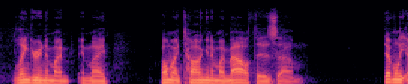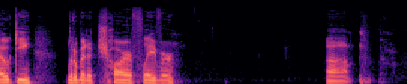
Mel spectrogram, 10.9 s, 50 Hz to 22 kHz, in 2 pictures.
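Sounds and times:
speech: 0.2 - 4.1, 5.1 - 7.8, 9.8 - 10.4
person coughing harshly: 10.1 - 10.8.

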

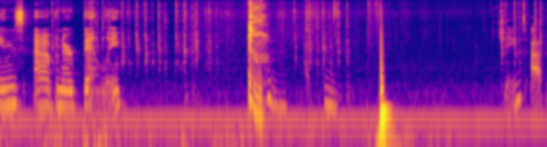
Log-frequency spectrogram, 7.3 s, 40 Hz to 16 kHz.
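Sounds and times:
speech: 0.0 - 1.8, 3.4 - 4.7, 6.7 - 7.2
computer keyboard typing: 1.6 - 2.9, 6.7 - 7.2.

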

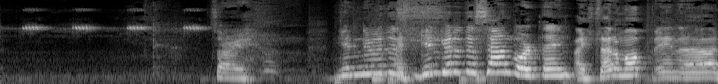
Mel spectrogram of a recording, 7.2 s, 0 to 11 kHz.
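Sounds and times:
crickets chirping: 0.0 - 2.2
speech: 2.2 - 2.7, 3.4 - 7.1.

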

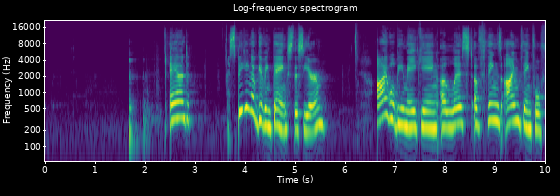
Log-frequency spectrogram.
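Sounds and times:
glasses clinking in a toast: 0.1 - 1.0, 1.6 - 2.3
speech: 2.5 - 3.0, 3.7 - 5.7, 6.6 - 9.9.

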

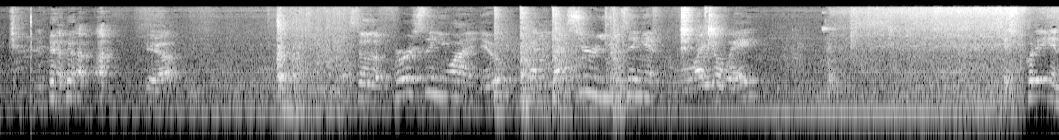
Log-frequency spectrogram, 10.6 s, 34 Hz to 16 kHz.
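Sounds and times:
laughter: 0.2 - 1.2
speech: 0.5 - 2.2, 2.8 - 8.8, 10.3 - 10.5
cold tap water running for rinsing food: 8.3 - 10.3.

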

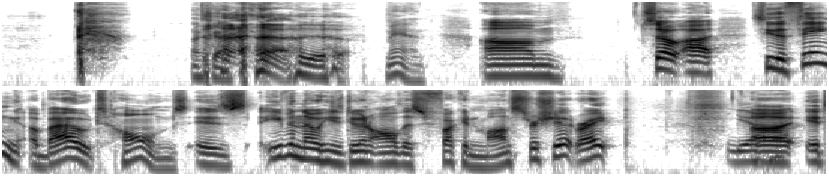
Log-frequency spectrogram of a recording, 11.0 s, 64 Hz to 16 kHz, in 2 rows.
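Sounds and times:
cough: 0.5 - 2.4
speech: 1.3 - 10.9.

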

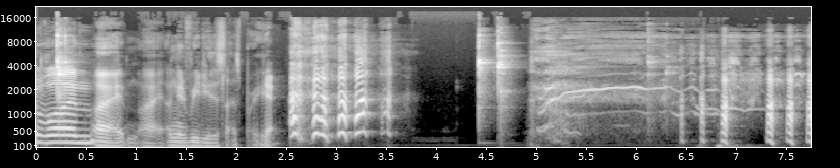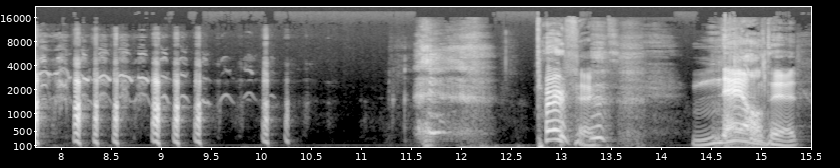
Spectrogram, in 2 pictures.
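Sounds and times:
speech: 0.0 - 3.3, 6.8 - 9.1, 13.1 - 13.5, 14.3 - 15.4
laughter: 2.6 - 3.7, 5.0 - 10.4
glasses clinking in a toast: 4.4 - 5.1, 5.9 - 6.7.

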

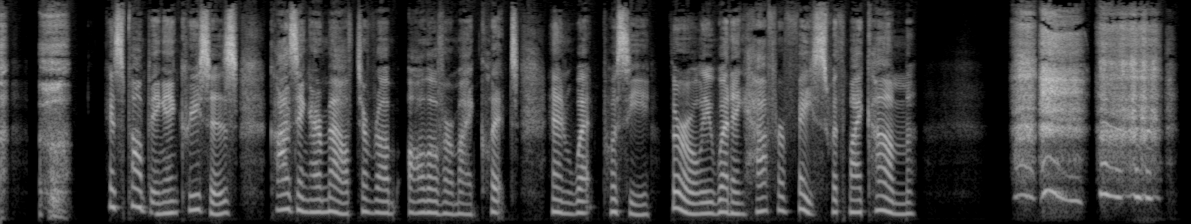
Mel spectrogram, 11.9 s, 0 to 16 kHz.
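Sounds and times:
speech: 0.4 - 9.2, 10.1 - 11.8
woman gasping: 10.1 - 11.8.

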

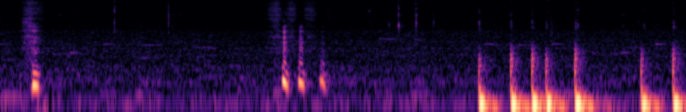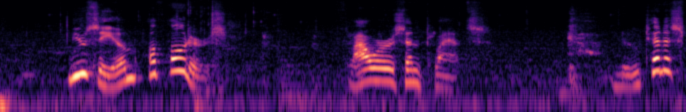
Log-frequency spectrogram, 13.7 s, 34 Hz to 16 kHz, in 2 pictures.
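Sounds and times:
speech: 0.3 - 0.5, 2.8 - 3.4, 7.6 - 9.2, 10.4 - 11.8, 12.5 - 13.7
knocking on a door: 4.8 - 7.0.

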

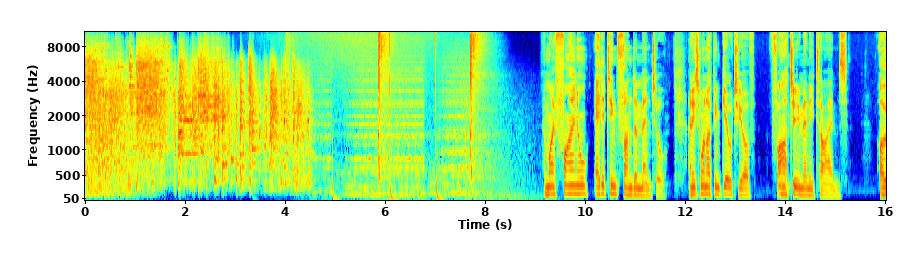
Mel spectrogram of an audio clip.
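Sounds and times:
loud chaotic crash of shattering and breaking debris: 0.0 - 4.8
sharp sweeping impacts: 4.0 - 9.2
speech: 9.2 - 15.3, 15.9 - 16.0.

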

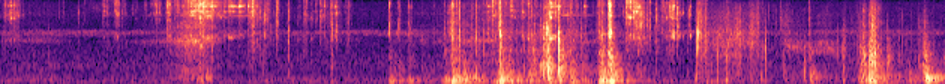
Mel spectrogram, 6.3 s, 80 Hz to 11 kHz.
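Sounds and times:
car keys jangling outdoors on a cool night in southern New Hampshire: 0.0 - 4.7.

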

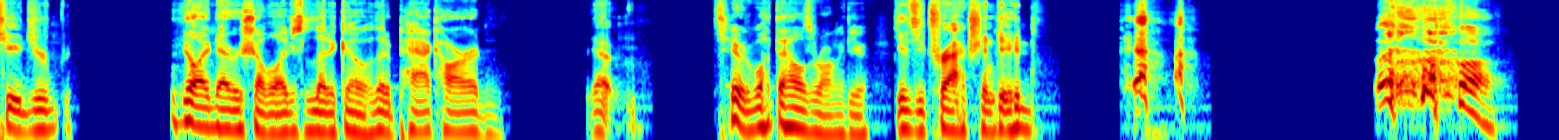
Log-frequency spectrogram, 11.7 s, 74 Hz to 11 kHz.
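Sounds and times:
speech: 0.0 - 0.6, 1.3 - 3.8, 4.4 - 8.8, 10.4 - 11.3
harsh raspy throat-clearing coughs: 10.4 - 11.3.

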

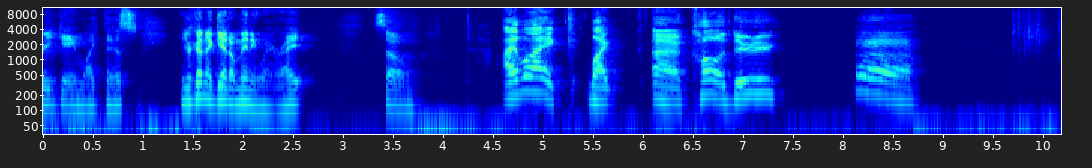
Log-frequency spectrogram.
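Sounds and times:
speech: 0.0 - 2.7, 3.3 - 3.8, 4.6 - 7.4, 8.1 - 8.8
person yawning: 8.1 - 8.9
light typing on a keyboard: 9.7 - 10.1.

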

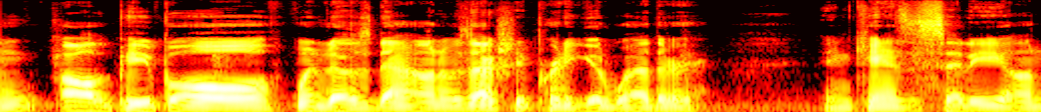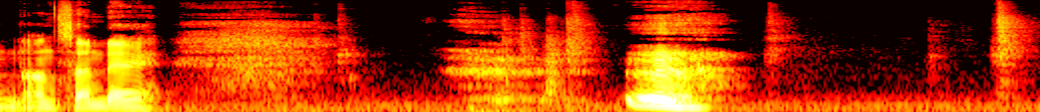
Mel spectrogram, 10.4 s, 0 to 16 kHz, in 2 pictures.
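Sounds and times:
speech: 0.0 - 6.3, 8.4 - 8.8
faint breath: 6.1 - 8.2
person yawning: 7.6 - 8.9.

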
